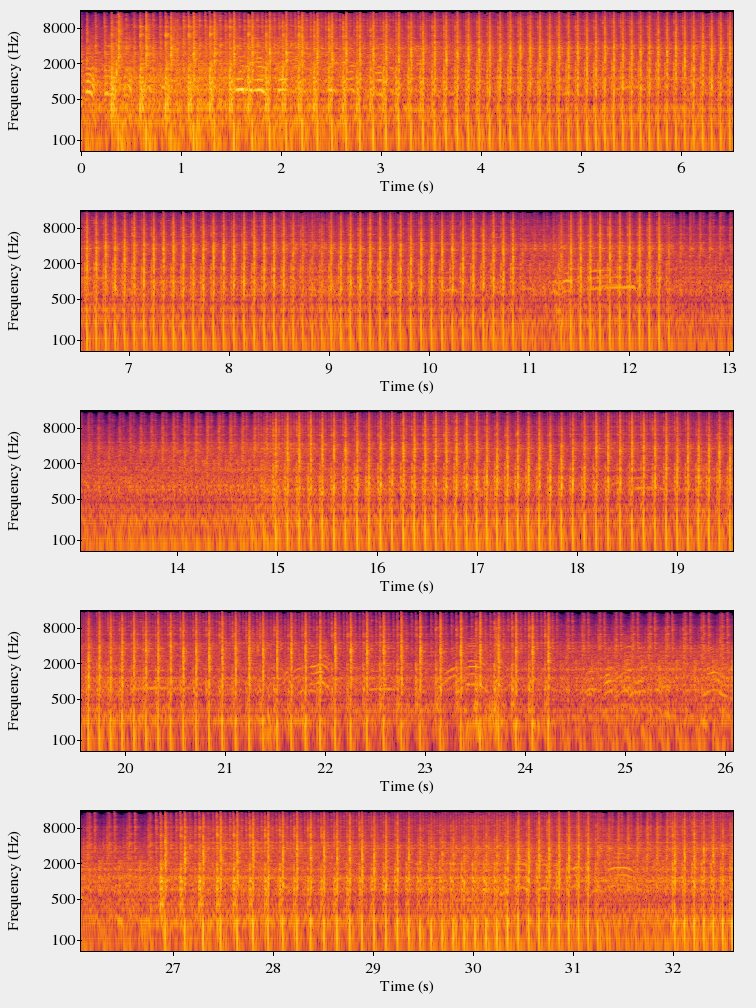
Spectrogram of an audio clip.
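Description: Tractor's diesel engine running hard under load, a rapid, even chugging of firing strokes as it strains to haul a sand-laden trailer up out of a pit. It eases off twice and picks up again.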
